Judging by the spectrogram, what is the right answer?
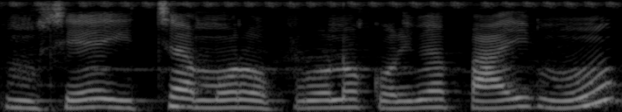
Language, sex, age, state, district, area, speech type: Odia, female, 30-45, Odisha, Malkangiri, urban, spontaneous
